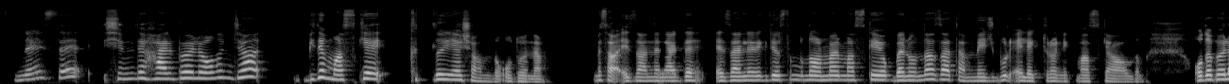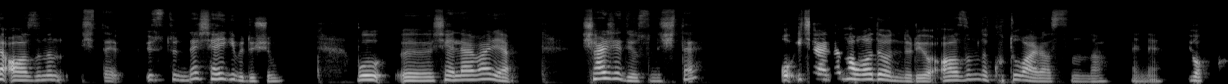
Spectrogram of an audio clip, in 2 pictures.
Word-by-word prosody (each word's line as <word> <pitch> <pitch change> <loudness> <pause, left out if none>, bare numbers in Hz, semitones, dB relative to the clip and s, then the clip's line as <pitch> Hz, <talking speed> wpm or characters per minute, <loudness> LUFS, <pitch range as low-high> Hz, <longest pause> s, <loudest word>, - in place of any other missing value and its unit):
Neyse, 290 - -4 0.2
şimdi 260 +2 -5
hâl 260 -1 +2
böyle 290 -1 +3
olunca 315 +5 +1 0.2
bir 195 +3 -9
de 330 - +7
maske 255 - +1 0.2
kıtlığı 215 +3 -2
yaşandı 170 -12 -1
o 150 0 -6
dönem. 130 -2 -4 0.4
Mesela 200 0 +1
eczanelerde 170 +2 -1
eczanelere 185 +2 +1
gidiyorsun, 210 +2 -2
bu 205 - -5
normal 210 0 +3
maske 205 +2 -1
yok, 210 -1 +2
ben 190 0 +4
ondan 195 +5 +1
zaten 220 -6 0
mecbur 170 +4 -3
elektronik 160 -3 -3
maske 145 +1 -4
aldım. 130 -1 -5 0.5
O 195 - +1
da, 220 0 +5
böyle, 230 +1 +6
ağzının, 195 0 +1
işte, 150 -3 -10 0.2
üstünde 215 +3 -5
şey 255 -1 +2
gibi 195 -8 -4
düşün, 155 +1 -5 0.7
bu, 215 - +4
eee, 175 0 +2
şeyler 210 +2 +2
var 240 +3 +3
ya 190 -8 0 0.6
Şarj 265 +1 +5
ediyorsun, 160 -10 -4
işte, 225 - -6 0.8
o 205 - +3
içeriden 240 +3 +2
hava 240 -1 +6
döndürüyor. 150 -11 0
Ağzında 200 +3 0
kutu 220 +1 -6
var 180 -7 +3
aslında, 140 -1 -8 0.2
hani. - - -12 0.2
Yok. - - -3
205 Hz, 130 wpm, -25 LUFS, 170-235 Hz, 0.8 s, de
